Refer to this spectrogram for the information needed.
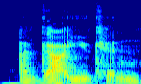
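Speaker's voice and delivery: rough, quiet murmur. Reading Jack's line to Reese during an intimate scene, in Jack's low rough voice. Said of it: "Jack's voice sounds low and rough".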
